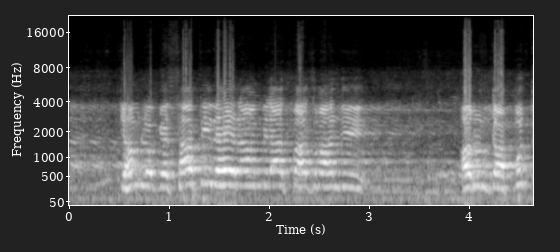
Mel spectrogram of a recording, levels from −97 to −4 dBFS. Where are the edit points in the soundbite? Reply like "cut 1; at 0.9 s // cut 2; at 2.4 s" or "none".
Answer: none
